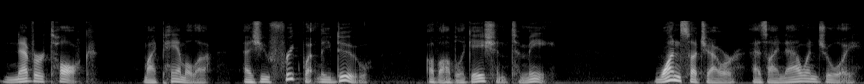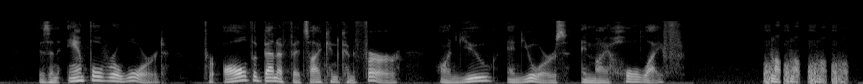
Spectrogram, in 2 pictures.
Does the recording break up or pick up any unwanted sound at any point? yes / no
yes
